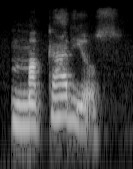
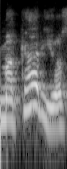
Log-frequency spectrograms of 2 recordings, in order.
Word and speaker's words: makarios: palabra bienaventurado si es un término griego que se es que significa o que se pronuncia makarios iii makarios esta palabra makarios que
